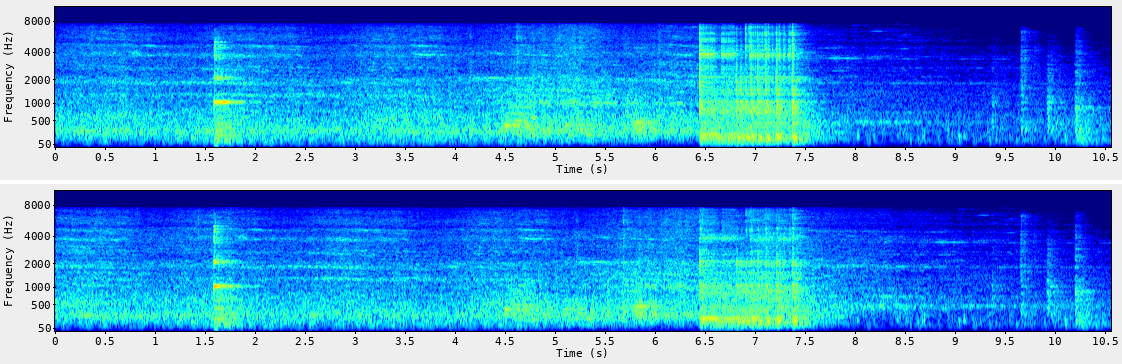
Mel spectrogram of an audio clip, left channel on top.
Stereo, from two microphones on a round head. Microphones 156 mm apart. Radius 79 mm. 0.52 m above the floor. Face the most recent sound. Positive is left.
turn(degrees=-50)  # may be behind; listen again after turning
